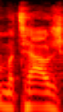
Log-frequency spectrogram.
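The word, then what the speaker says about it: Mateusz: right we all know mataj gamroth so certainly Poland it's mataj when it's m-a-t-e-u-s-z and Cody obviously is graphically representing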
